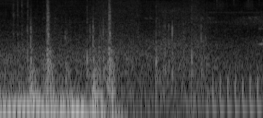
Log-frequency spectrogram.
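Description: A car door thuds shut.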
